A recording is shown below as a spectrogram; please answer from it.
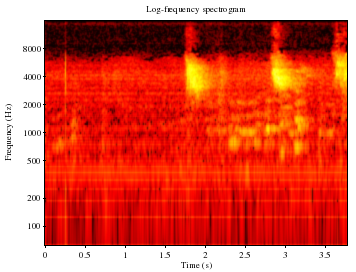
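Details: A sparrow chirps in the morning, giving three bright, high chirps spaced about a second apart after a quiet opening, with soft lower twitters between them.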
